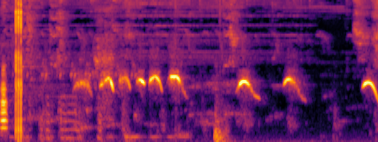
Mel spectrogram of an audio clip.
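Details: Nias hill myna whistling as a model song for caged birds: a sequence of clear arched whistles falling at the end, spaced unevenly, with one sharp click at the start.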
